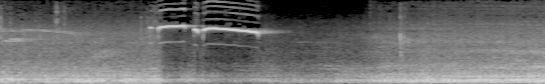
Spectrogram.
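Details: Blue-winged minla, decoy singing from a H'Mông keeper: a faint whistle, then one strong, high, clear phrase that climbs a little and glides down, followed by quiet low background hum.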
